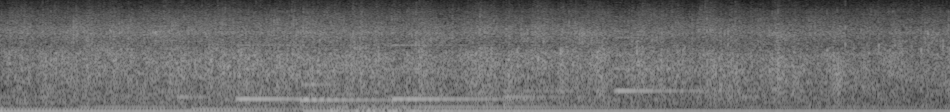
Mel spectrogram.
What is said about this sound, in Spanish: Dele un aplauso fuerte aunque no le guste.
